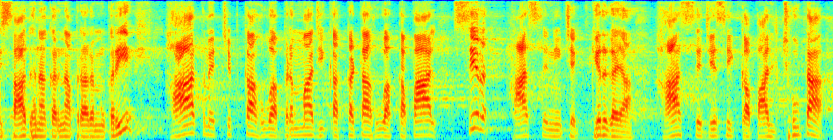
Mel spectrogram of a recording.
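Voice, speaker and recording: A man's voice: on the high side, a bit bright. A man telling a devotional sermon story to an audience, repeating phrases for emphasis and calling out questions to the crowd. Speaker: preacher. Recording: long hall reverb with faint music.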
